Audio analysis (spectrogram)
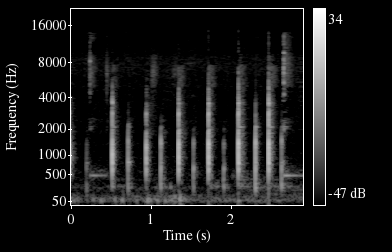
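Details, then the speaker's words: Unsealed home-canned butter jar lid, still very hot after canning, pressed by hand: quick tinny pops about four a second as the lid flexes because the jar has not sealed yet; a sealed lid pings and stops flexing. "So I want to show you what it sounds like when it's not sealed. I'm hoping that you can hear that on the video. So you can tell that this one's sealed. So I'm just going to continue to let it sit. But this is what it sounds like before it seals."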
